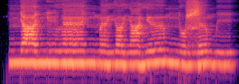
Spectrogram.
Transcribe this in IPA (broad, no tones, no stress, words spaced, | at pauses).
ɲaɲĩ lɛ̃ːɲmɛ̃ jɐjãlʲɘːmɲo ɮɘmi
